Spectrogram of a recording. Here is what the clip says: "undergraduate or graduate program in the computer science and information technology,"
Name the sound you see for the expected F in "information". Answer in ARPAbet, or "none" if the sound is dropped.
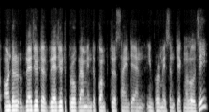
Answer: P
